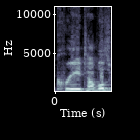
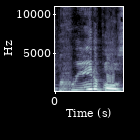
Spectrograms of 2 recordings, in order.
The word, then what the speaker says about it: Creatubbles: makes thinking that they know exactly how to pronounce things um in calling it create doubles creatables make so much more sense now now that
